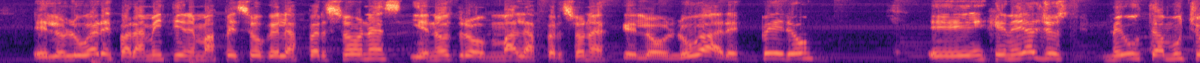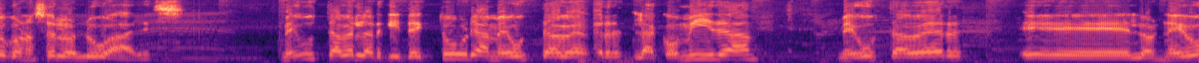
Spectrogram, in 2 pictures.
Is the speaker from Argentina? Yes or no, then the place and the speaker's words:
yes; Argentina; Tengo 6 ciudadanos de la Comunidad Europea, soy argentino y tengo hondureño por naturalización.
